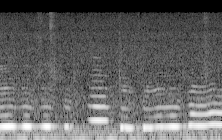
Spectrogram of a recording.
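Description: A young woman humming a short tune softly through closed lips: a few held notes, with a brief higher note about a second in.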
